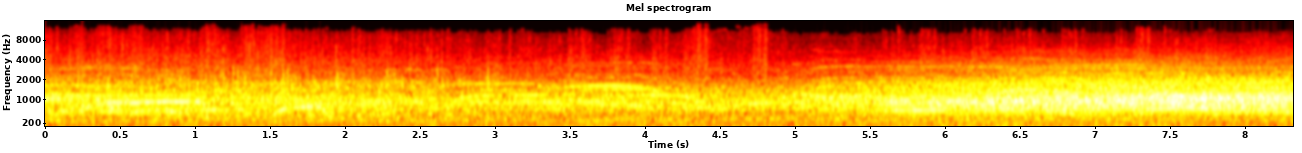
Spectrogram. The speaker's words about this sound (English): Each time he waves, you're hearing a cheer. And chants of the president's name out on the mall, hearing Obama, Obama.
